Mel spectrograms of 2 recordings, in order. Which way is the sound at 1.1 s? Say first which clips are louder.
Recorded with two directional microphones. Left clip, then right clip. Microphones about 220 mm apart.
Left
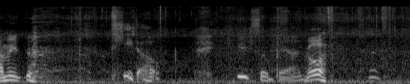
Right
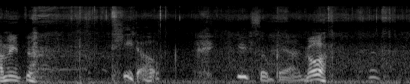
Even; centre (ahead or behind).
